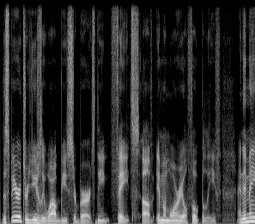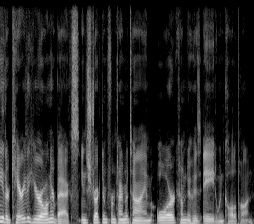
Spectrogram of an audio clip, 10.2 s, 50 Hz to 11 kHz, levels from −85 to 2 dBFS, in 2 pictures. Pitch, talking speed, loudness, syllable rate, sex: 130 Hz, 210 wpm, -19 LUFS, 5.6 syllables/s, male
